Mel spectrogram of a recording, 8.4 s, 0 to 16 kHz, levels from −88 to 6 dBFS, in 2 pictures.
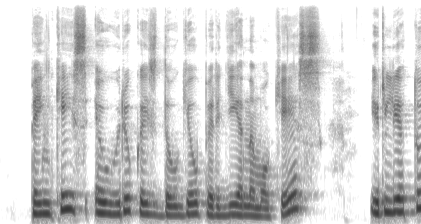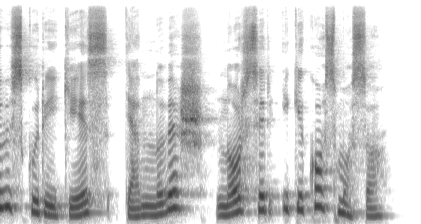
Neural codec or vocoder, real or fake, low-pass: none; real; 14.4 kHz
